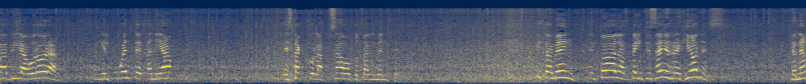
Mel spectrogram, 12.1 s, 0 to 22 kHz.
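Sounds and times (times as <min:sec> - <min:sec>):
rain pattering on umbrellas: 0:00.0 - 0:12.0.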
